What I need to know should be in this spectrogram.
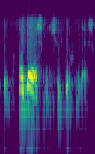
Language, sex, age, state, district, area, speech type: Kashmiri, male, 30-45, Jammu and Kashmir, Budgam, rural, conversation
